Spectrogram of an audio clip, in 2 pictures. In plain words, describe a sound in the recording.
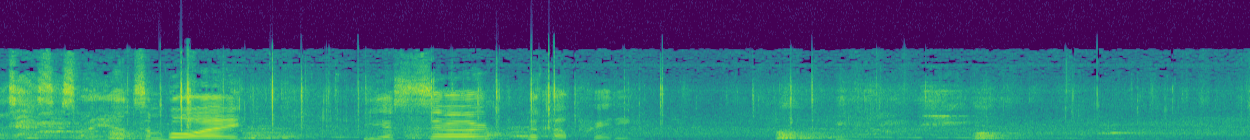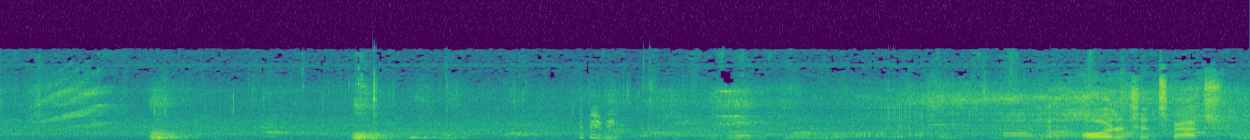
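A dog whines in high, wavering cries up close.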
